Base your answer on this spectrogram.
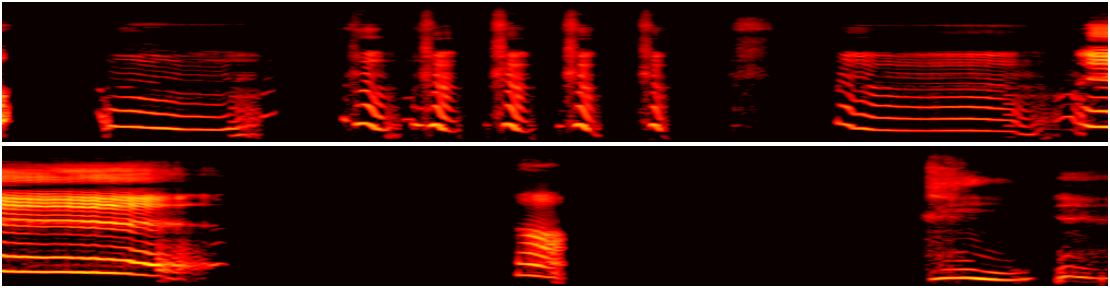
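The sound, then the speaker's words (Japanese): A person fakes crying and sobbing in front of a teacher, in drawn-out wavering wails broken by a burst of short choked sobs, then a long loud wail that rises and tapers down, a sharp gasping sniff after a pause, and one last whimpering wail. “嘘泣きってバレちゃった？”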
